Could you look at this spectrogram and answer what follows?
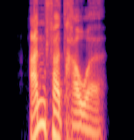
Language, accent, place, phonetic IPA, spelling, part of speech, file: German, Germany, Berlin, [ˈanfɛɐ̯ˌtʁaʊ̯ə], anvertraue, verb, De-anvertraue.ogg
- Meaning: inflection of anvertrauen: 1. first-person singular dependent present 2. first/third-person singular dependent subjunctive I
